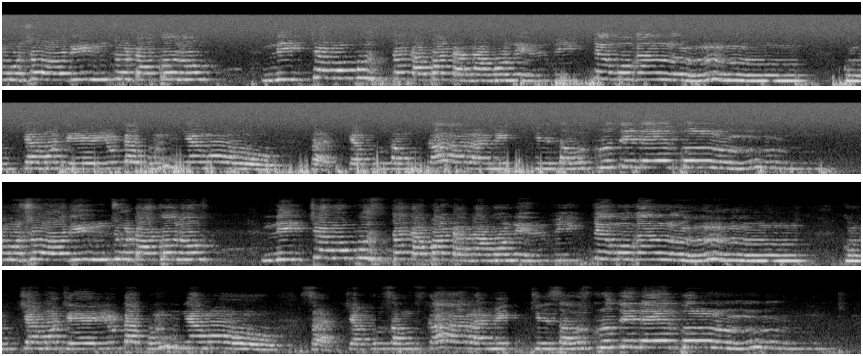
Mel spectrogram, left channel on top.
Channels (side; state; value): left; noise; hiss, 10 dB below the sound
